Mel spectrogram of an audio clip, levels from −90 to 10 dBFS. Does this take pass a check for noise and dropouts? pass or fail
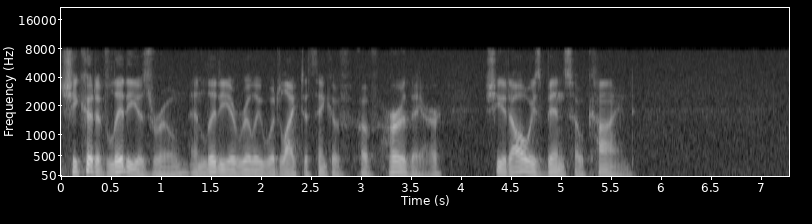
pass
